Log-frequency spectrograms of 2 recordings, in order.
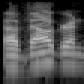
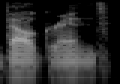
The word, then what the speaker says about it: Valgrind: So it's kind of got this Viking Norse pronunciation, Valgrind. You could be forgiven for calling it Valgrind, but I personally have been corrected by those in the know.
